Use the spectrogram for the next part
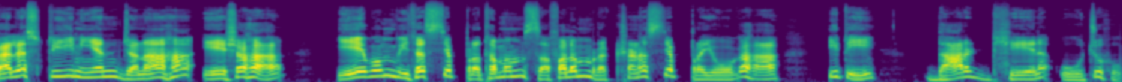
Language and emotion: Sanskrit, neutral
